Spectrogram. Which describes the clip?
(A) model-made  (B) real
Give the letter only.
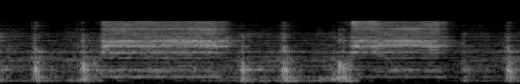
A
